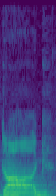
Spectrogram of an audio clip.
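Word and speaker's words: דג: and this creature uh it's the word it's pronounced dog but it means any large anything that swims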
